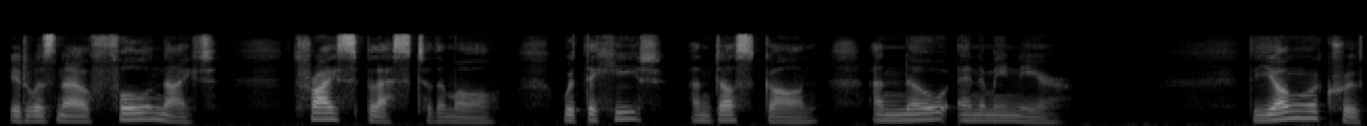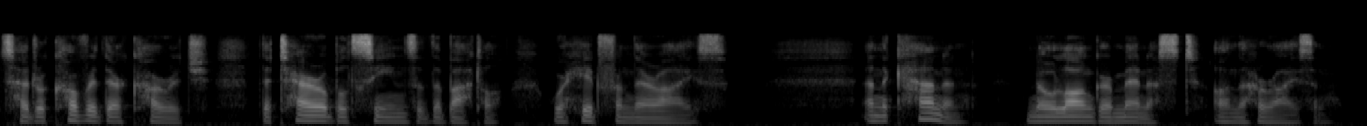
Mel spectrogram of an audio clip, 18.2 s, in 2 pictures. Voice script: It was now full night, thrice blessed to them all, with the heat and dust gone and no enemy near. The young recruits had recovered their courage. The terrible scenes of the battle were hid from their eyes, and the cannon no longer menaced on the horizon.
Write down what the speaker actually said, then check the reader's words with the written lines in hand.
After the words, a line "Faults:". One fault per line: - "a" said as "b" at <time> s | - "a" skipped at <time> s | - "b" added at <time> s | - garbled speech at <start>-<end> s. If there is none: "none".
It was now full night, thrice blessed to them all, with the heat and dust gone and no enemy near. The young recruits had recovered their courage. The terrible scenes of the battle were hid from their eyes, and the cannon no longer menaced on the horizon.
Faults:
none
